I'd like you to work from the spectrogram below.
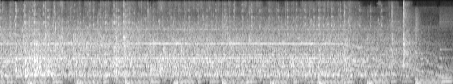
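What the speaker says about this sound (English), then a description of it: "You're going to want to use an electric mixer" An electric mixer beats egg whites for a tres leches cake, a steady whirring motor drone with a fast regular rhythmic churn, continuous and fairly close throughout with no talking.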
